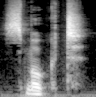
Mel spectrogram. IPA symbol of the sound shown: t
